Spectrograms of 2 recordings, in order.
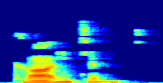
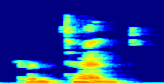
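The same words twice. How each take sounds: First: Content stressed on the first syllable, CONtent; noun stress. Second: Content stressed on the second syllable, conTENT, with a reduced first vowel; adjective stress. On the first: (Content com tônica na primeira sílaba, CONtent) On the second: (Content com tônica na segunda sílaba, conTENT) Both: Shown as a demonstration. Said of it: "sílaba tônica diferente".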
